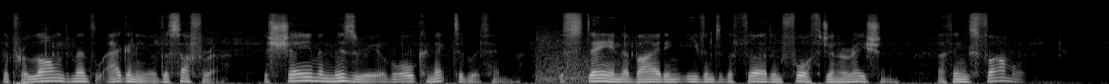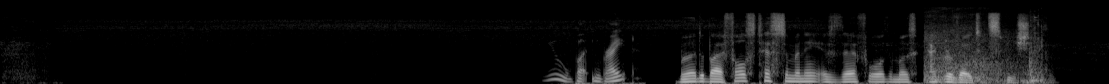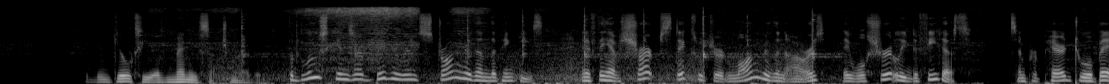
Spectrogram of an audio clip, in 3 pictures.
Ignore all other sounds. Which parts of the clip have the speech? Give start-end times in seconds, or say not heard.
0.0-10.2, 16.6-21.5, 23.1-33.2.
